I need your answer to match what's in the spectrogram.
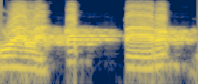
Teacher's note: di dalnya itu tidak dibaca tapi langsung masuk ke huruf ta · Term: idgham mutajanisain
